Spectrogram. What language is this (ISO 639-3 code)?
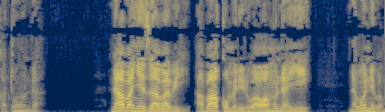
lug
